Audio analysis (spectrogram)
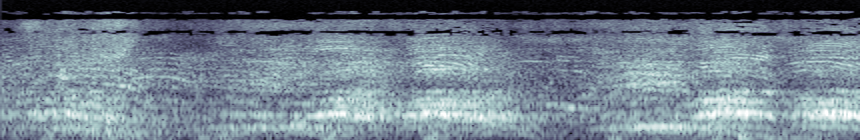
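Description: A wrestling crowd at an independent show roars and chants loudly for Hardcore Michael Moore in his match against Massive Damage, a dense, swelling wall of voices rising and falling in rhythmic bursts.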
